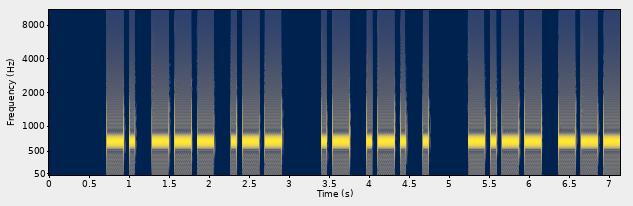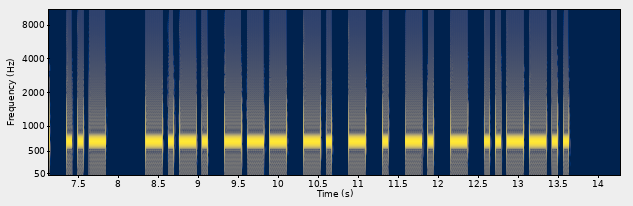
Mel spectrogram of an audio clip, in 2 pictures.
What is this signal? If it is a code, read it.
Morse code, heard as a keyed tone, about 17 wpm, 700 Hz. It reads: NOW ARE YOU CONTENT?
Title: Sentences from Top 900 Words 17wpm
